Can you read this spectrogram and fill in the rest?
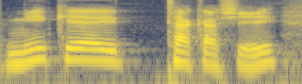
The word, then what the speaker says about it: Miike Takashi: So it's like Miike Takashi is how you pronounce it,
